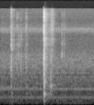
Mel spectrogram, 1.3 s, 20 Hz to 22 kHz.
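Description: A computer keyboard on a workbench test rig for a repaired Asus P5GZ-MX motherboard gives a few quiet scattered keystrokes, then one sharper cluster of taps, faint and close, with no talking.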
